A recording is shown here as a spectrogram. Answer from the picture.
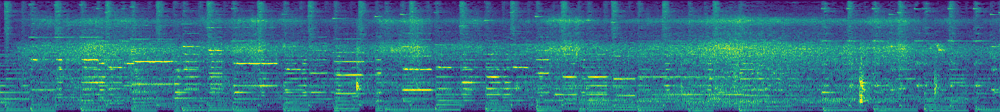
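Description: Background music playing over a steady hiss of a large batch of onde-onde (sesame balls) deep-frying in a giant wok of oil, with one sharp click near the end.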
